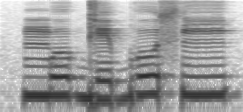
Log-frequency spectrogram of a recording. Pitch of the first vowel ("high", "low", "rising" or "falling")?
high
